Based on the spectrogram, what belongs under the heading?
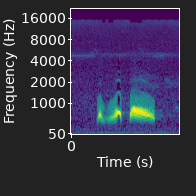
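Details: Spotted dove decoy bird giving a long coo meant to provoke wild doves into calling: a short two-part warbling coo followed by one steady, drawn-out hum, low and mellow, against a quiet background.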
